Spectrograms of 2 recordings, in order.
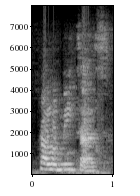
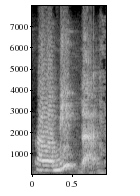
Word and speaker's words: palomitas: That is actually says popcorn in Spanish, which I'm not even going to try to pronounce. Palomitas? Palomitas. Palomitas.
